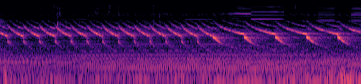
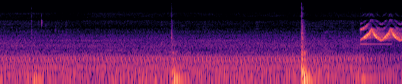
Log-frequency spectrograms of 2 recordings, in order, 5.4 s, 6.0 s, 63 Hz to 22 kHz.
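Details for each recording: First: 1992 GMC Sierra 1500 Z71 with a newly installed Viper 5706V alarm: rapid repeating falling chirps, about two a second, high and piercing; built-in shock sensor tripped by vibration or impact, sounding the siren. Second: 1992 GMC Sierra 1500 Z71 with Viper 5706V alarm installed: knocks on the body trip the built-in shock sensor, then a loud wailing siren sweeps up and down about three times a second; car alarm siren.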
